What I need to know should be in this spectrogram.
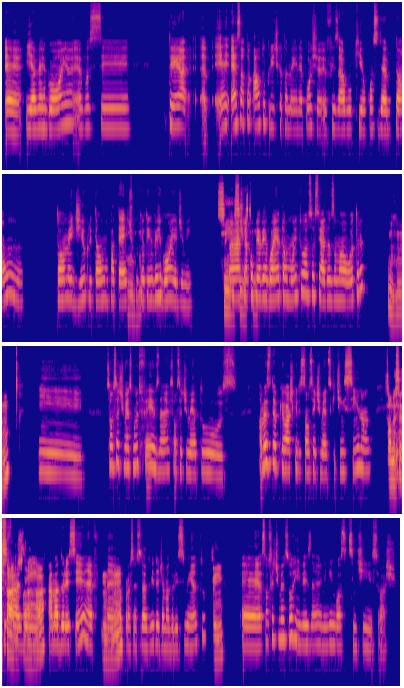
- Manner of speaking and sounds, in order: tapping
- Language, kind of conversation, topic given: Portuguese, podcast, Como você lida com arrependimentos das escolhas feitas?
